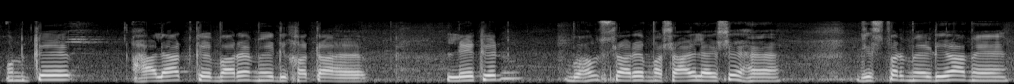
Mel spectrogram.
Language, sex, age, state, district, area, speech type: Urdu, male, 30-45, Uttar Pradesh, Gautam Buddha Nagar, rural, spontaneous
